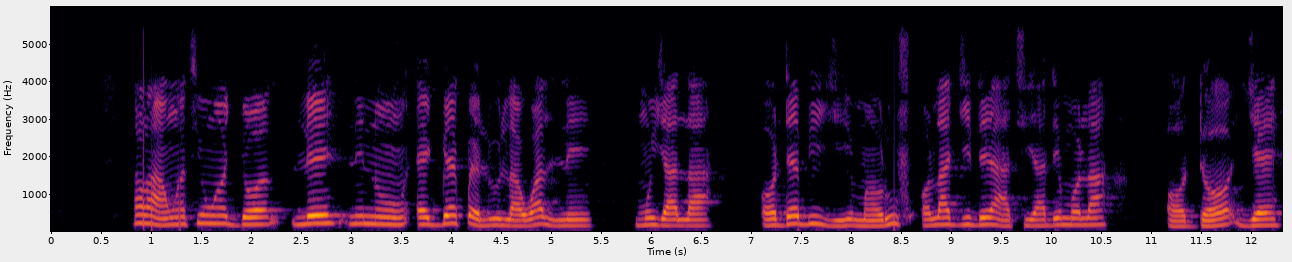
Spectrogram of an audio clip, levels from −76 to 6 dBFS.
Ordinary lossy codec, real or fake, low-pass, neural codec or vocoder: none; real; 5.4 kHz; none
